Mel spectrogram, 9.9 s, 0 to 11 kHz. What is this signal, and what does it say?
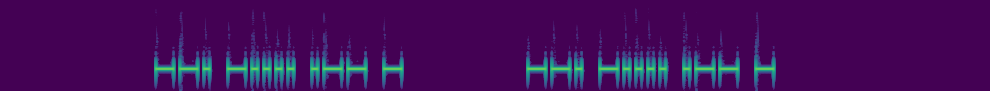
Morse code, heard as a keyed tone, about 20 wpm, 700 Hz. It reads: G6WT G6WT
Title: DXCC-100 Call Signs - 4 Characters - Repeated 2x - 20wpm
